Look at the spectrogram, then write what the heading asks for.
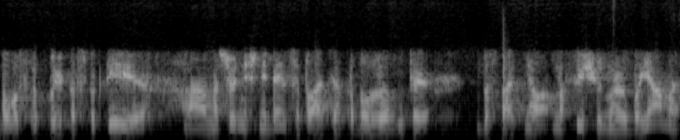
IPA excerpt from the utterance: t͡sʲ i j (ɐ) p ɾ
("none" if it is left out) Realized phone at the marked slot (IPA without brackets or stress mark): ɐ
